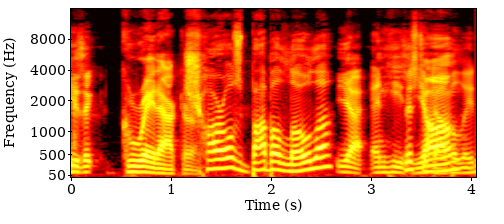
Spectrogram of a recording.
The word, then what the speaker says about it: Babalola: you say that rudy charles what alola charles barbalola what a cool name he's a great actor charles babalola yeah and he's just right english and him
